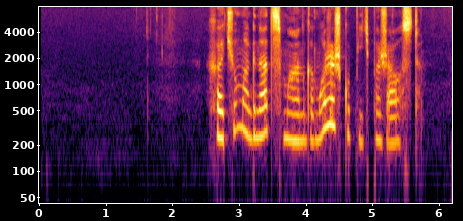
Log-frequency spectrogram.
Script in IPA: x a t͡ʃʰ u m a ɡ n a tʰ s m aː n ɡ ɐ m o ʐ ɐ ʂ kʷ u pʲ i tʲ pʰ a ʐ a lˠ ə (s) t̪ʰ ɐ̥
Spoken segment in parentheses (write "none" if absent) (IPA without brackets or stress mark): s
